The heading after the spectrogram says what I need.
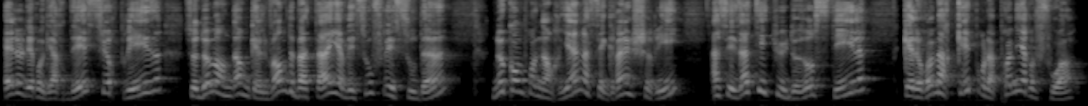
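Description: A woman reading a novel aloud in scripted narration, with expressive storytelling. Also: medium pitch, normal speed, husky. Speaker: audiobook narrator.

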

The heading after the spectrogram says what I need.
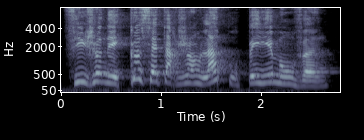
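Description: Hot-tempered proud poet, voiced by a woman reader, declamatory, slow and weighty. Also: very animated. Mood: raging indignation. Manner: indignant, booming, declamatory. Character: proud, indignant man poet, quick to rage.

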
